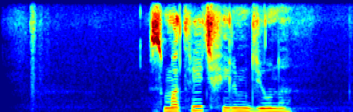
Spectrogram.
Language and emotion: Russian, neutral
